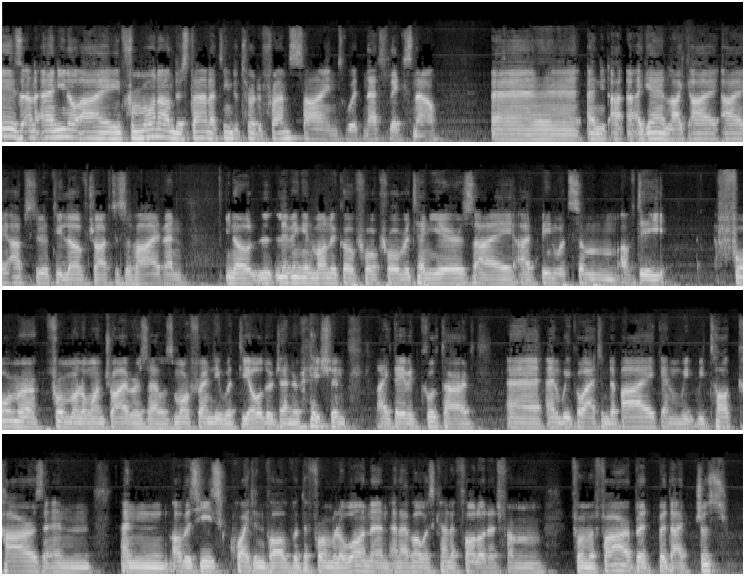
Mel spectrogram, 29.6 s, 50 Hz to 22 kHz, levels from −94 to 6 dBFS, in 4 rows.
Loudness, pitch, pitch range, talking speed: -18 LUFS, 110 Hz, 100-115 Hz, 210 wpm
